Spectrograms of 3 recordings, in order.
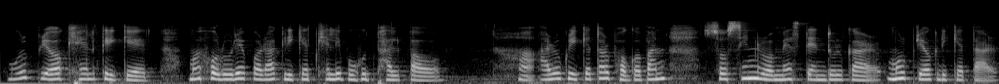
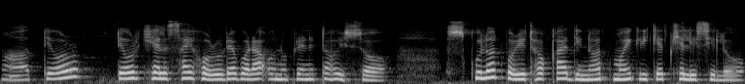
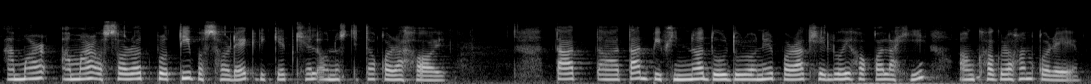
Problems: none marked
